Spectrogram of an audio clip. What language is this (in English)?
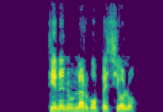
Spanish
